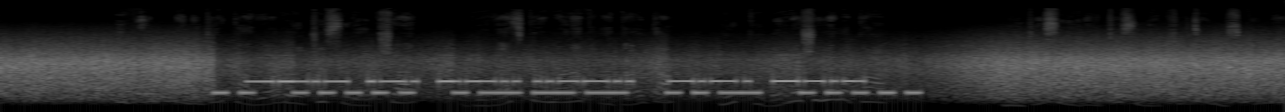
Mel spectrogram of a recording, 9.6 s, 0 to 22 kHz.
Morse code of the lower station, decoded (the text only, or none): I5JU5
